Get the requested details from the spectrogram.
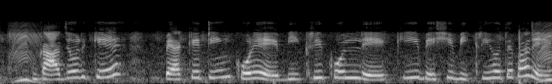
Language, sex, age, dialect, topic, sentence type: Bengali, female, 18-24, Standard Colloquial, agriculture, question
